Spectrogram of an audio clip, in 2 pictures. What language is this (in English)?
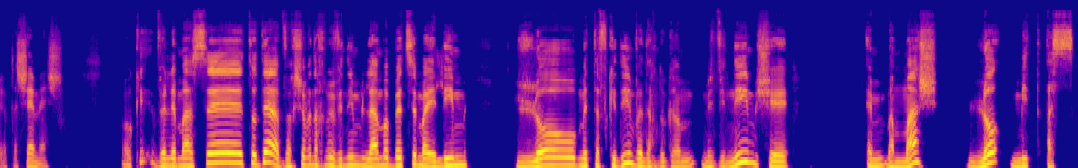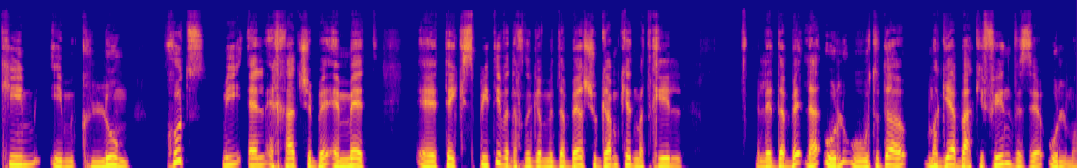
Hebrew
